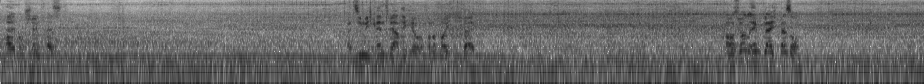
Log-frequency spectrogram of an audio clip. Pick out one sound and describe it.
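A cultivator scrapes and churns through the soil.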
